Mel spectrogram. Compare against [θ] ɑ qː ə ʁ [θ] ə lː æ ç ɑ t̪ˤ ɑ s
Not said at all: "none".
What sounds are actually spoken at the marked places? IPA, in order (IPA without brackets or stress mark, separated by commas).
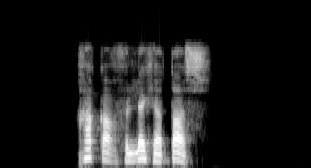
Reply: χ, f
